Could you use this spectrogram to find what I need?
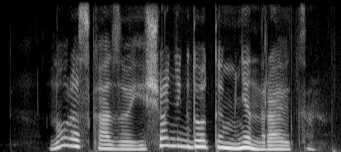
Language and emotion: Russian, positive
